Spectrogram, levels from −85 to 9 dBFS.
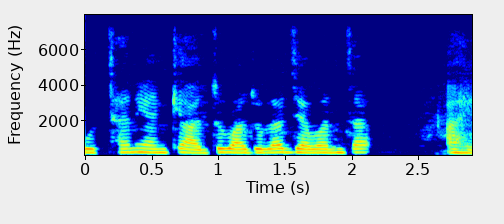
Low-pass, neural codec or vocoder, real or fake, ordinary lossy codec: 7.2 kHz; none; real; none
